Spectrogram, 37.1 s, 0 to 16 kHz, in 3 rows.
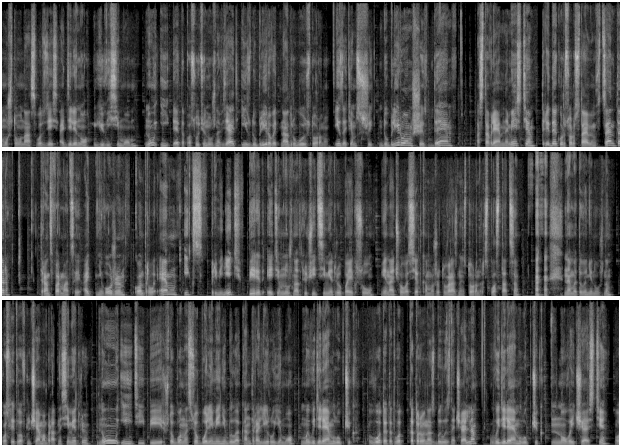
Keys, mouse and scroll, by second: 1.3 scroll down 1, 1.7 shift+middle click, 2.7 scroll down 1, 4.8-5.4 scroll down 1, 6.2 shift+middle click, 7.3 scroll up 1, 7.4 middle click, 8.3 shift+d, 14.8-15.5 scroll down 1, 15.5 ctrl+m, 24.6 click, 25.4 shift+middle click, 26.2 middle click, 26.5 scroll up 5, 26.7 alt+z, 27.3 scroll up 2, 28.9 alt+click, 30.0-30.7 scroll down 3, 30.4 middle click, 30.6 click, 31.4 g, 33.8-35.0 scroll up 6, 35.5 alt+shift+click, 36.4-36.7 scroll down 2, 36.8 g.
